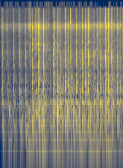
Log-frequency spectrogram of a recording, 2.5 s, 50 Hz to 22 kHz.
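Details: Polaris Sportsman 450 idling, seat off, with a quick, steady tapping rattle from a loose piece by the air filter housing near the gas tank.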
